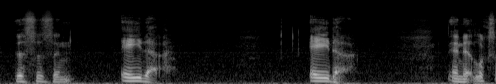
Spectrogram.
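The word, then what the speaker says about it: ἦτα: not this is an ADA ADA and it looks like an end but the front toe goes below the line and it has an a sound as in next letter is theta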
